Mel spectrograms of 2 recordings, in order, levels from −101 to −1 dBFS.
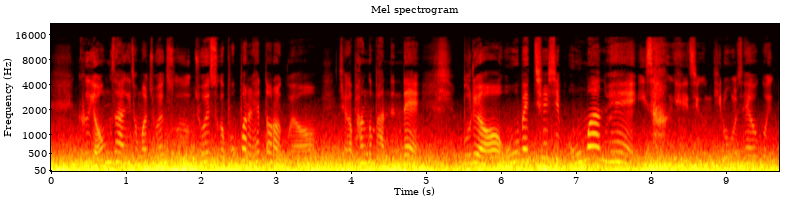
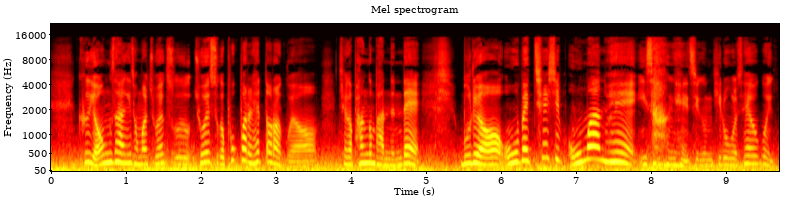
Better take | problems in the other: second | wind noise on the microphone; heavy; 1 dB above the speech; occasional gusts in the second

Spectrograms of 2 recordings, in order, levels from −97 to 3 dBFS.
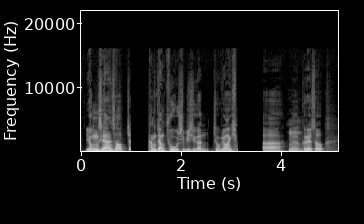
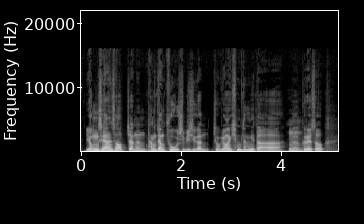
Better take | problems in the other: second | audio cutting out; at 1 s and at 3 s for 0.5 s

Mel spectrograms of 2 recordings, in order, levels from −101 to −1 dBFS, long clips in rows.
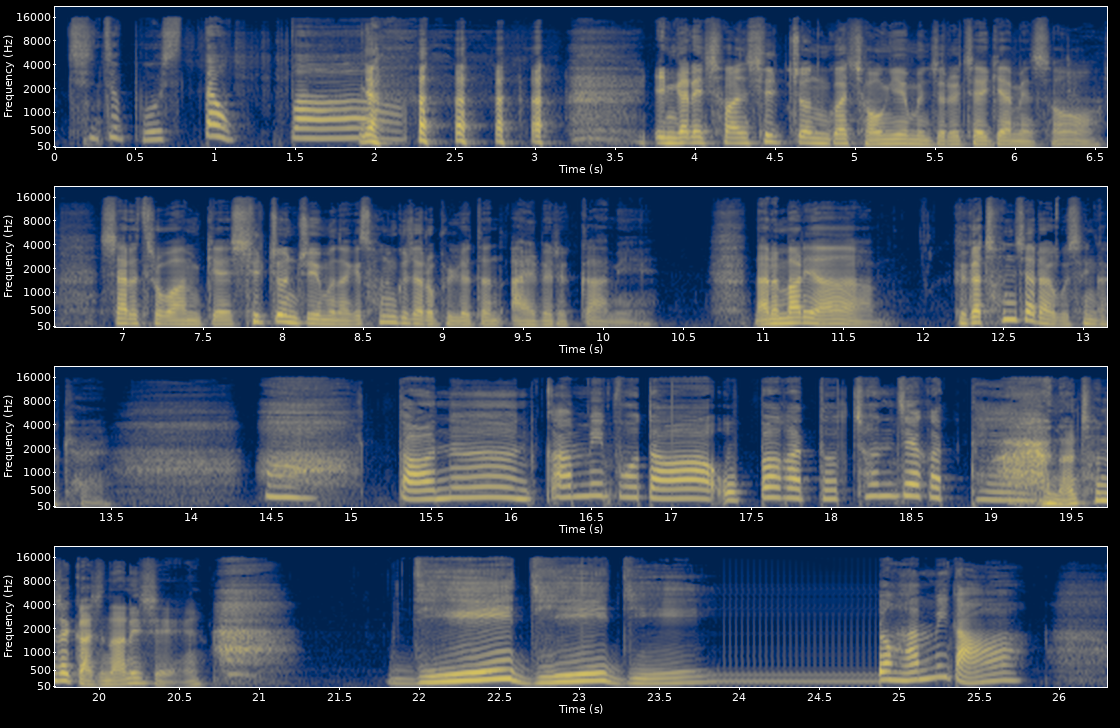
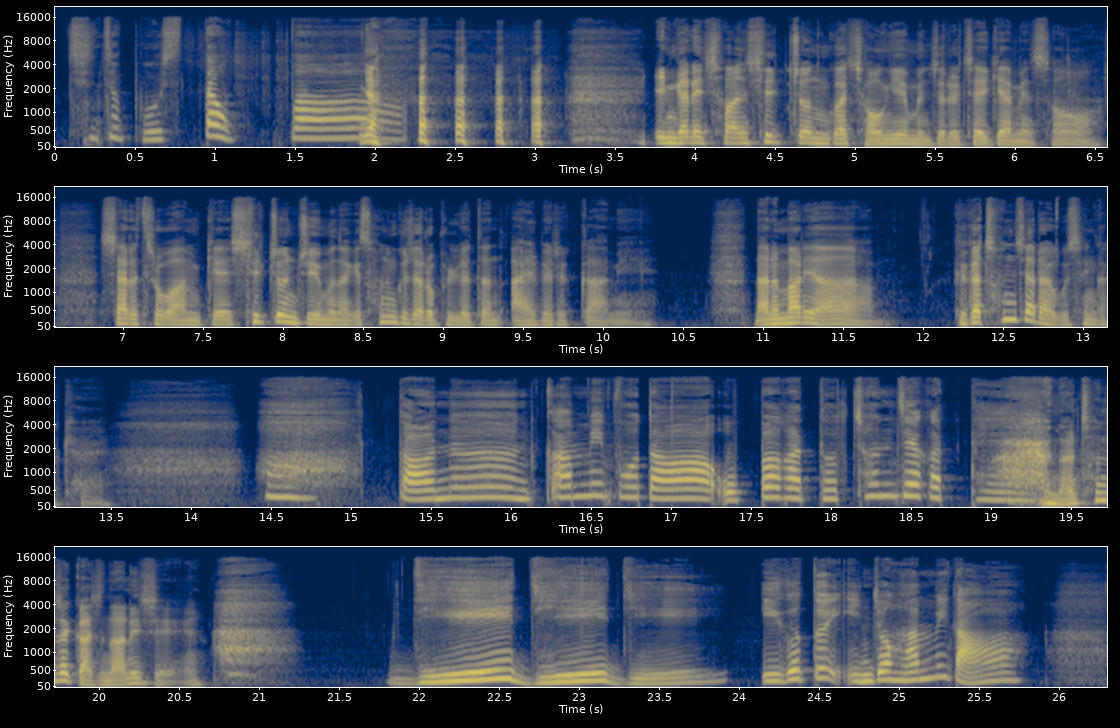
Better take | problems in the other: second | audio freezing; at 24 s for 1 s

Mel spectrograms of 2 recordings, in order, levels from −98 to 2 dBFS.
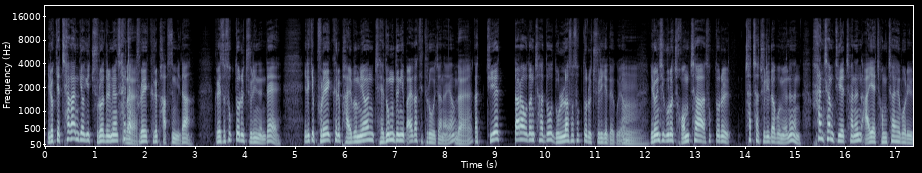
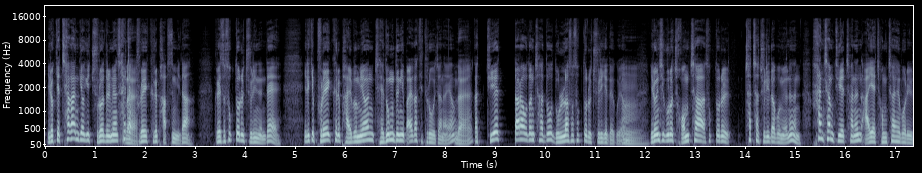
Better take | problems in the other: neither | none

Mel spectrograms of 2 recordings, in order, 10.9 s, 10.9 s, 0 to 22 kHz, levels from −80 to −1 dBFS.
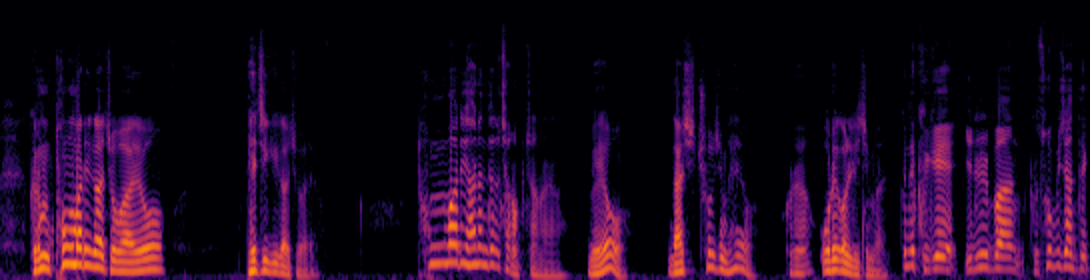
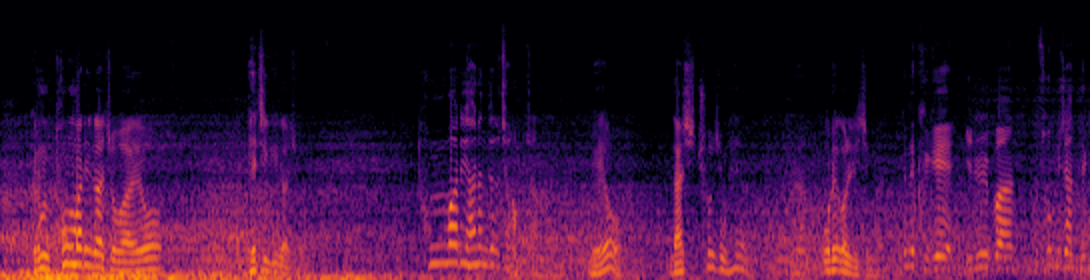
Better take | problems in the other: first | train or aircraft noise; loud; throughout; 6 dB below the speech

